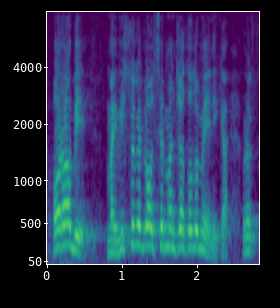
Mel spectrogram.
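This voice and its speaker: A man on stage playing a frazzled middle-aged barista who rattles off rapid replies to customers and phone calls, swearing under his breath. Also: high voice, very animated. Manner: rapid-fire, juggling customers and calls, snapping asides. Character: frazzled middle-aged male barista, harried and foul-mouthed. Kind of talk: live stand-up character sketch. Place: live stage performance.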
